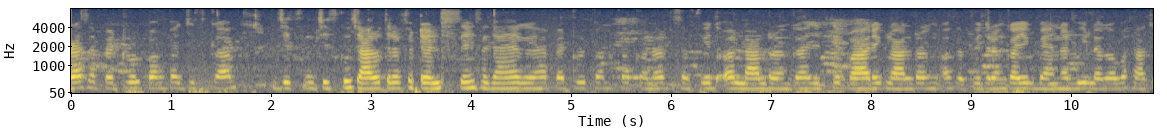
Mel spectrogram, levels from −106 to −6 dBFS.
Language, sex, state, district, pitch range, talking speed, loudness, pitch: Hindi, female, Maharashtra, Sindhudurg, 190-205 Hz, 220 wpm, -20 LUFS, 195 Hz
